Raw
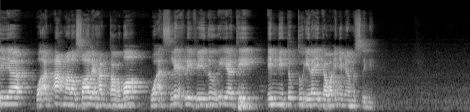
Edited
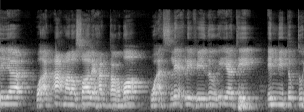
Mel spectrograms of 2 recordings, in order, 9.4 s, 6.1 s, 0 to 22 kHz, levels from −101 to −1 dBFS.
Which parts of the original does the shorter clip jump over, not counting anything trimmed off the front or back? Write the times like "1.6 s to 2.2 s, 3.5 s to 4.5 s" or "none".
none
